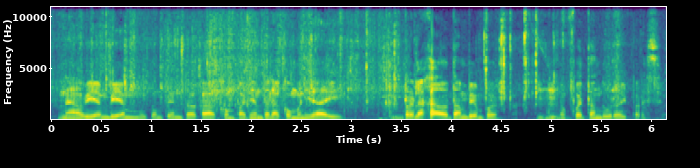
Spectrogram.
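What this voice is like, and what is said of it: Southern Colombian Nariño accent. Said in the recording (Spanish): “Usted tiene acento como del sur, ¿de Nariño?”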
